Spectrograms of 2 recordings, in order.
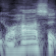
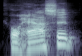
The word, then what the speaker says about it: Cohasset: Well, if it's a like ass Cohasset, which one is it, y'all? It's up. It says co has like asset like cohasset. Okay. Coasset. You guys agree? Cohassid. Everyone wrote like a similar thing with has Okay.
